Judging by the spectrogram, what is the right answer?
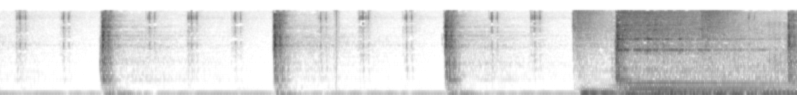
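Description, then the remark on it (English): A chess clock ticks steadily and quickly, punctuated by three sharper, louder clacks a second apart, before a dense, loud wash of sound swells in and covers it. “Chess is cool, like super cool. Start your clock.”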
